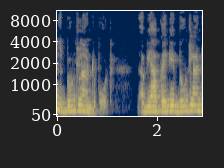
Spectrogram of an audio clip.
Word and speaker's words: Brundtland: You'll be like Brundtland, ये इसका actually pronunciation is Brundtland report.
